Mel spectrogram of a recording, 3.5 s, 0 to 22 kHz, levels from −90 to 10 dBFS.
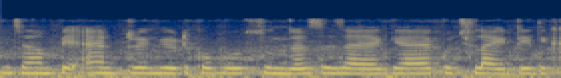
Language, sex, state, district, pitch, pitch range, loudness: Hindi, female, Punjab, Pathankot, 265 Hz, 255-270 Hz, -12 LUFS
